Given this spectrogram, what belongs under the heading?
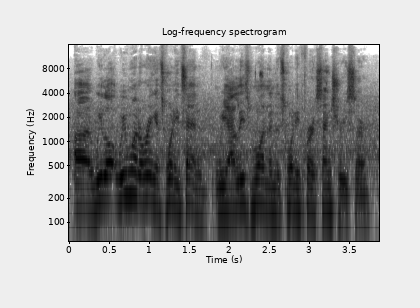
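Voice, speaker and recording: Rapid slangy young male streamer. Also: on the high side. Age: 20s. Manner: rapid slangy trash talk. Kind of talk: casual live-stream banter. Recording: game crowd noise behind.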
